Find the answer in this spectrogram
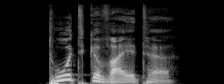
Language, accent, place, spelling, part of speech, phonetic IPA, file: German, Germany, Berlin, todgeweihte, adjective, [ˈtoːtɡəvaɪ̯tə], De-todgeweihte.ogg
- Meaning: inflection of todgeweiht: 1. strong/mixed nominative/accusative feminine singular 2. strong nominative/accusative plural 3. weak nominative all-gender singular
